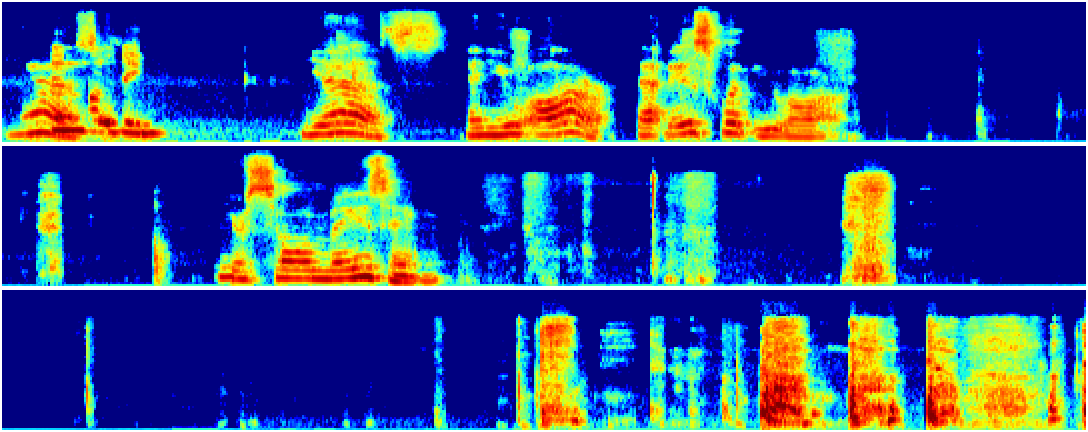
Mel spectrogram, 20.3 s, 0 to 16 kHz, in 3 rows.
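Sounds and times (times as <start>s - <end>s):
speech: 0.4s - 1.1s, 1.9s - 5.4s, 7.0s - 7.2s, 8.1s - 10.2s
person clearing throat on an online community call: 18.1s - 20.3s
person coughing on an online community call: 18.1s - 20.3s.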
